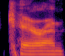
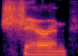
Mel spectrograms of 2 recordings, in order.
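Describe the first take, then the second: First: The name begins with a k sound. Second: The name begins with a sh sound. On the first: "It's Karen, right?" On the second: "however you pronounce the name of it"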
